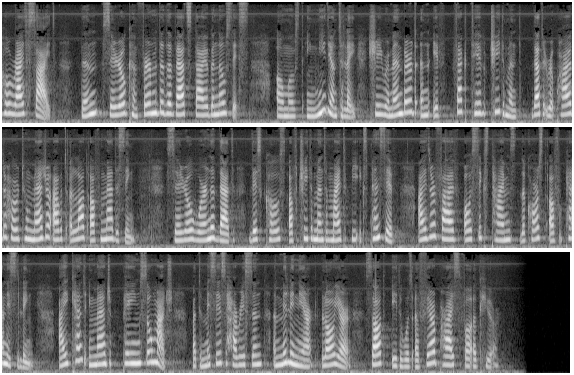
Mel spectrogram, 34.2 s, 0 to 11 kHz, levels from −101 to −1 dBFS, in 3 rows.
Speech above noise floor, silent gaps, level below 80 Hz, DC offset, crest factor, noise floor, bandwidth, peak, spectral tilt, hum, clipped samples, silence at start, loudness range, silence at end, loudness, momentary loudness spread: 67 dB; none; -46 dBFS; under 0.1%; 18 dB; -86 dBFS; 11 kHz; 0 dBFS; -5.5 dB/octave; none; under 0.1%; 0 s; 3 LU; 1.45 s; -19 LUFS; 12 LU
